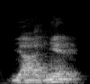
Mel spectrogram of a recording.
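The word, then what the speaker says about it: יין: Next up on the list is wine, and it's pronounced yayin.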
